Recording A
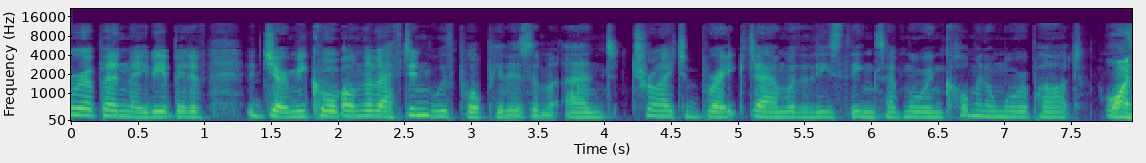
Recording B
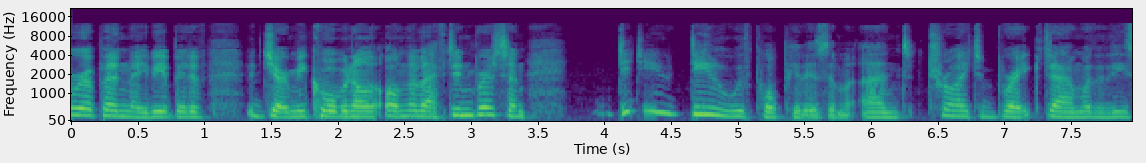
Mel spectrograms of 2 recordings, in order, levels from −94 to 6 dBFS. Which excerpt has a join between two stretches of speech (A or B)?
A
